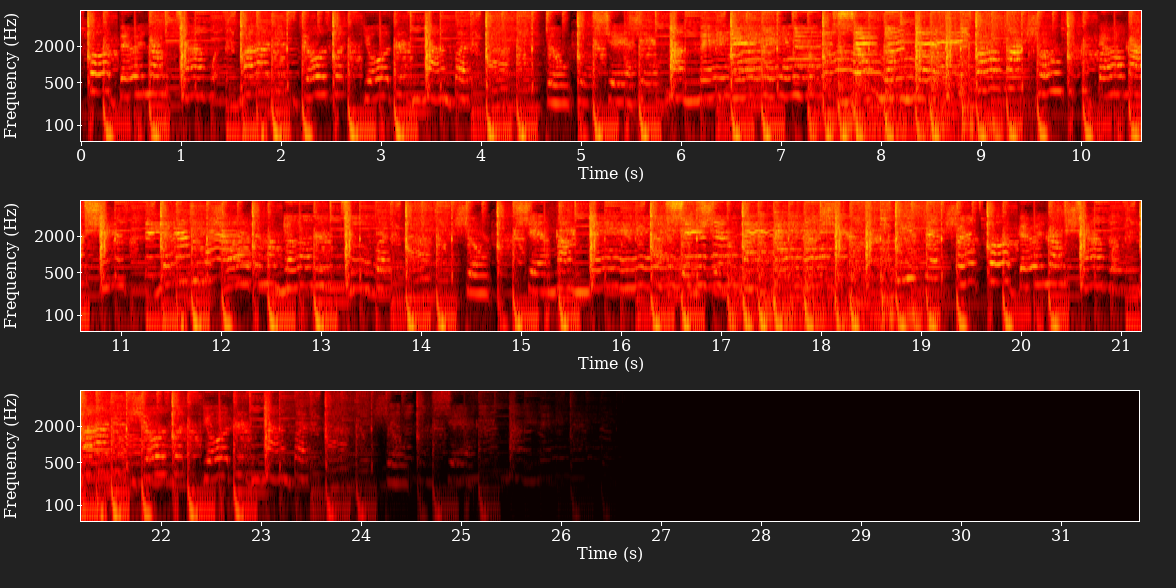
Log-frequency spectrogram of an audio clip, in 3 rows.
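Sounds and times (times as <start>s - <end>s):
urban pop music: 0.0s - 25.3s.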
